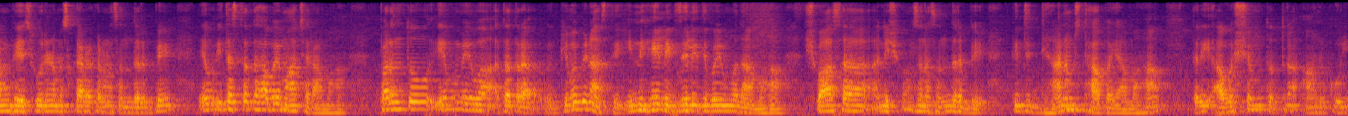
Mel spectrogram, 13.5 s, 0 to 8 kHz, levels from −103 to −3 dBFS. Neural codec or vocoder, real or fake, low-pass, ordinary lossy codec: vocoder, 24 kHz, 100 mel bands, Vocos; fake; 7.2 kHz; none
